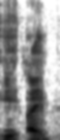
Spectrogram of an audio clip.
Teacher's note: तो ए ऐ कंठतालु होता है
